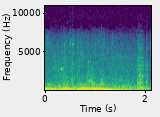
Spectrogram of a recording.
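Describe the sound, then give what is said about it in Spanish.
A vehicle's engine starts and the car speeds off from a gate, a loud, continuous throaty roar with a low wavering drone that fills the whole stretch, with no voices over it. “Mientras tanto, Mac arranca el vehículo y sale pitando ante la sorpresa general.”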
